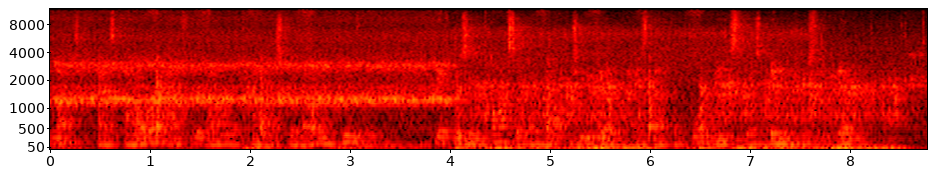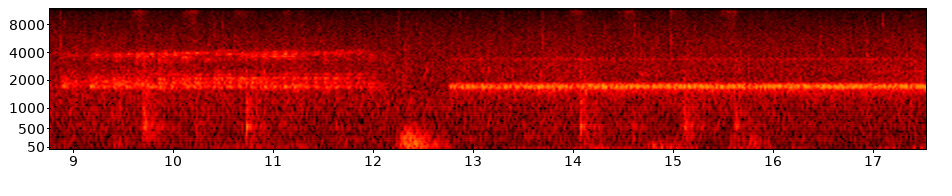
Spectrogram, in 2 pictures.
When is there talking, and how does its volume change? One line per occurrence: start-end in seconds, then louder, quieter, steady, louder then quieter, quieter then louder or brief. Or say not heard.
0.0-8.0 steady.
